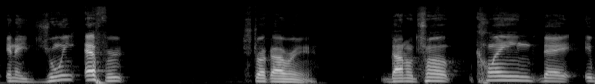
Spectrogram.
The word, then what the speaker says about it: Iran: It is pronounced Iran. I'm sorry if it come an accent because I'm trying to say it right because calling it Iran is the same thing as being like Mexicans Arabs.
